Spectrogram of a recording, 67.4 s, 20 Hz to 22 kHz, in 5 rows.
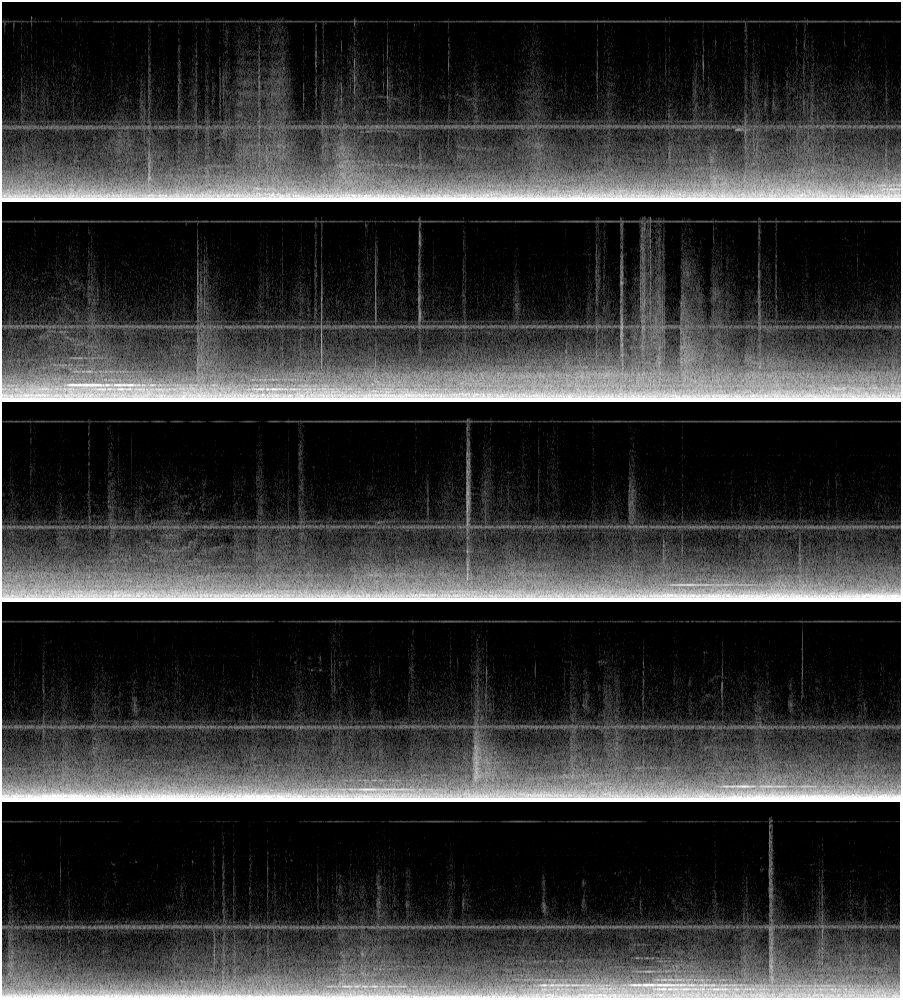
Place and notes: {
  "title": "Rondo Kaponiera, underground tram station - tram station ambience",
  "date": "2019-03-15 16:11:00",
  "description": "the tram station under Kaponiera traffic circle is a big, hollow, concrete space. Rather brutal space with a lot of reverberation. recorded on one of the platforms. the high-pitched sound comes from one of the ticket machines. escalator wail, traffic above, a few commuters passing by. (roland r-07)",
  "latitude": "52.41",
  "longitude": "16.91",
  "altitude": "84",
  "timezone": "Europe/Warsaw"
}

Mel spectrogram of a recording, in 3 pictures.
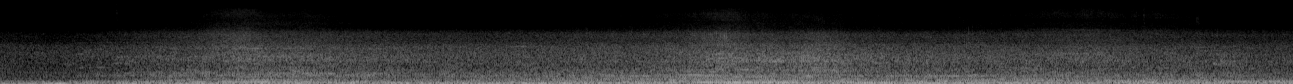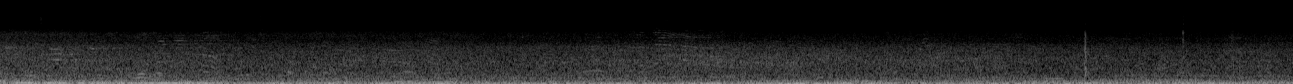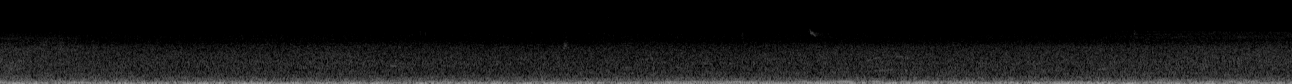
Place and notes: {
  "title": "中山區興亞里, Taipei City - walking on the Road",
  "date": "2014-04-04 16:52:00",
  "description": "walking on the Road, Traffic Sound\nPlease turn up the volume a little. Binaural recordings, Sony PCM D100+ Soundman OKM II",
  "latitude": "25.05",
  "longitude": "121.53",
  "altitude": "13",
  "timezone": "Asia/Taipei"
}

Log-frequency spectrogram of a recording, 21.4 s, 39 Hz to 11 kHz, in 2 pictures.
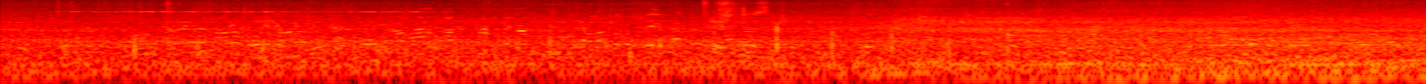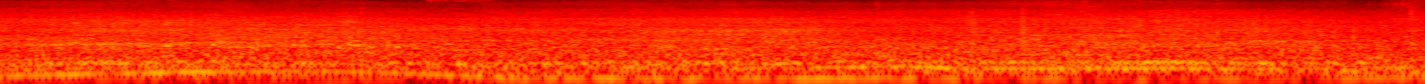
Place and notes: {
  "title": "Liverpool Street station, Bishopsgate, City of London, Greater London, Vereinigtes Königreich - Liverpool Street station, London - Street vendors distributing the 'Free Standard'",
  "date": "2013-02-14 17:09:00",
  "description": "Liverpool Street station, London - Street vendors distributing the 'Free Standard'. Street cries, traffic, chatter, steps, passers-by, ambulance.\n[Hi-MD-recorder Sony MZ-NH900, Beyerdynamic MCE 82]",
  "latitude": "51.52",
  "longitude": "-0.08",
  "altitude": "33",
  "timezone": "Europe/London"
}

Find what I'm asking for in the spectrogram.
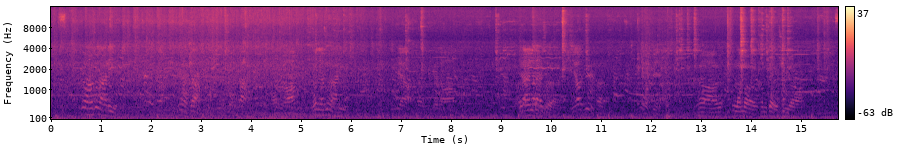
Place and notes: {
  "title": "Beitou District, Taipei City - Ice drink shop",
  "date": "2014-04-17 21:13:00",
  "description": "Ice drink shop\nPlease turn up the volume a little. Binaural recordings, Sony PCM D100+ Soundman OKM II",
  "latitude": "25.13",
  "longitude": "121.50",
  "altitude": "11",
  "timezone": "Asia/Taipei"
}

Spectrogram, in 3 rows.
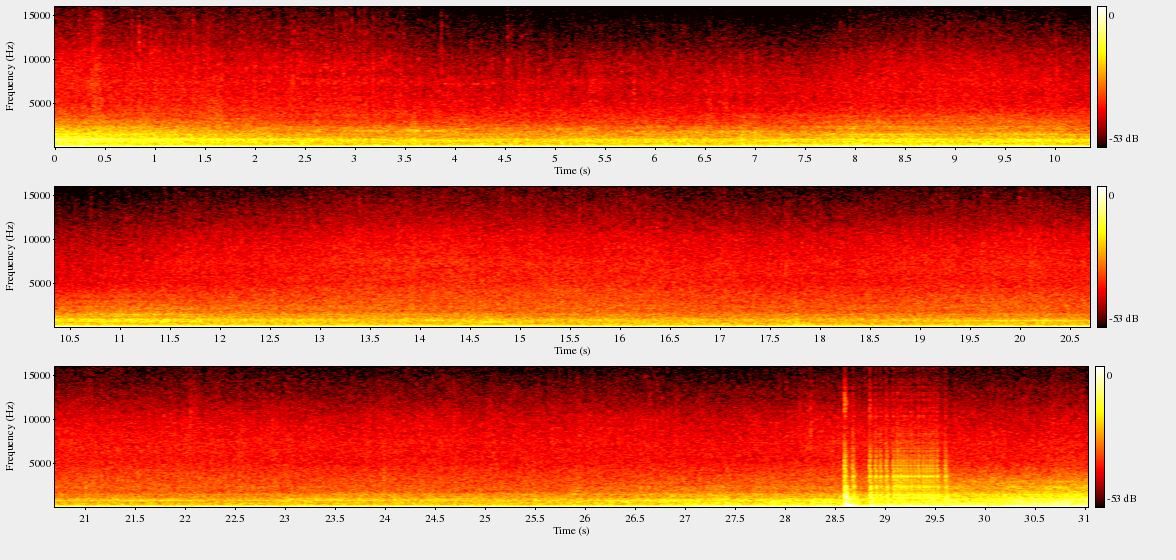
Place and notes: {
  "title": "pension Spree, Wilmersdorf, Berlin - night, window",
  "date": "2015-11-09 23:40:00",
  "description": "first floor, night streets ambience, trees and wind, passers-by\nSonopoetic paths Berlin",
  "latitude": "52.49",
  "longitude": "13.33",
  "altitude": "38",
  "timezone": "Europe/Berlin"
}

